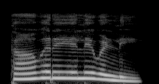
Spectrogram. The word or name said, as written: ತಾವರೆಯೆಲೆವಳ್ಳಿ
